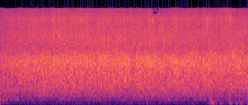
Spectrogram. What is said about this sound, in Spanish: Alguien tiene que aplaudir más que eso si...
